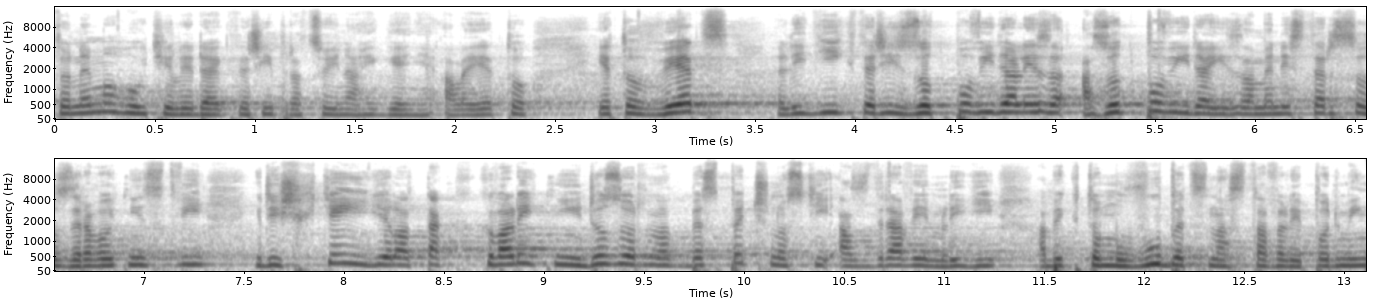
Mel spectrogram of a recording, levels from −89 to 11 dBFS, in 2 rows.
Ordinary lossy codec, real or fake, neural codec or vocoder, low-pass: Opus, 64 kbps; real; none; 14.4 kHz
